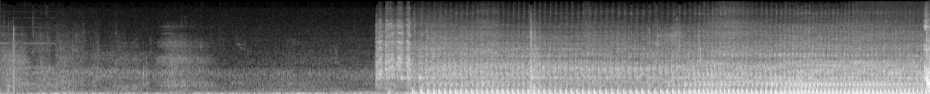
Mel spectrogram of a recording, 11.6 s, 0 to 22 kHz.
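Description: A BSA Goldstar 650 motorcycle starts after a quiet stretch and settles into a loud, close, steady idle with a rapid, even thumping beat that continues to the end.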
